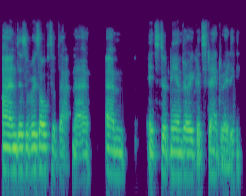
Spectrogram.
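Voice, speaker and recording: A man's voice: on the low side, little pitch movement, moderate pace, creaky, warm tone. A British man in his early fifties with a trained actor's voice, reminiscing as a guest in a podcast interview.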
